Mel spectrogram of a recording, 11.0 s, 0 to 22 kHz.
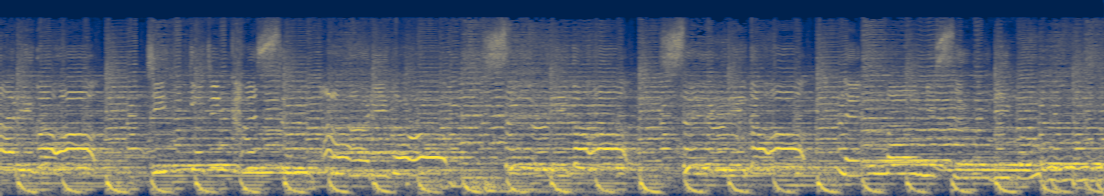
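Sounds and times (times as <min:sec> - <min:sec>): kick drum dance beat: 0:00.0 - 0:11.0
woman singing into a microphone: 0:00.0 - 0:11.0
backing band: 0:01.0 - 0:11.0.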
